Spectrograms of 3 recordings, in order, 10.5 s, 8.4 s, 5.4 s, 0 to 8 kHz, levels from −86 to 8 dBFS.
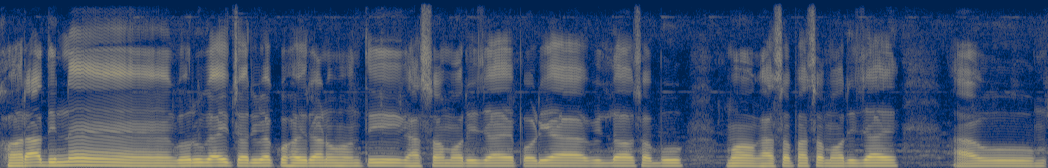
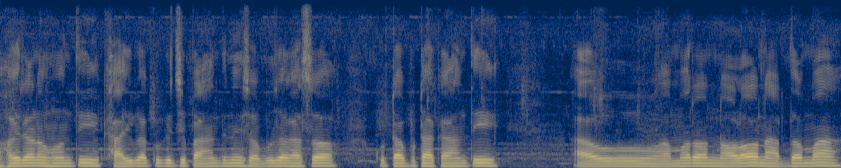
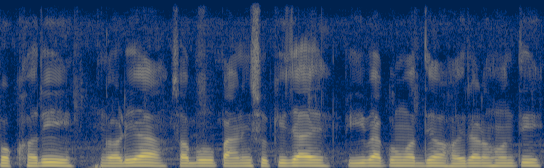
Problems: background sounds at intervals, continuous background conversations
